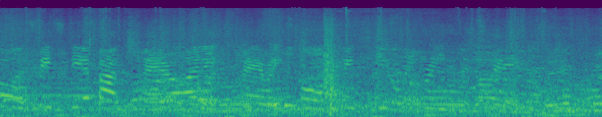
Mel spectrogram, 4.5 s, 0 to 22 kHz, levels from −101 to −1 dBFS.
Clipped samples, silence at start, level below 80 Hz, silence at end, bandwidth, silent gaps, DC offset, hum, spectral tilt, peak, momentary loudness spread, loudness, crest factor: under 0.1%; 0 s; -48 dBFS; 0 s; 17 kHz; none; under 0.1%; none; -4.5 dB/octave; -12 dBFS; 4 LU; -30 LUFS; 18 dB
